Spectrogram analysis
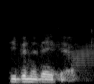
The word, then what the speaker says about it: DiBenedetto: I think our last in-person is Jennifer DiBenedetto. Well done. That's probably the best, off-the-cuff pronunciation I've heard of my last name.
